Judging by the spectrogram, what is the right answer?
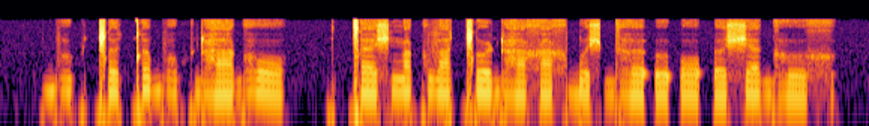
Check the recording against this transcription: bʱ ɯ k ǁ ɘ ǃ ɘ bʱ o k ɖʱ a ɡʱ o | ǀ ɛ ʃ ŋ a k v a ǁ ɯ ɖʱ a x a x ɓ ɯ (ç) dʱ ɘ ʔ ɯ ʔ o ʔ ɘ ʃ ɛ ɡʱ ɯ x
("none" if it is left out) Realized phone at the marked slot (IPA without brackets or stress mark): ʃ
